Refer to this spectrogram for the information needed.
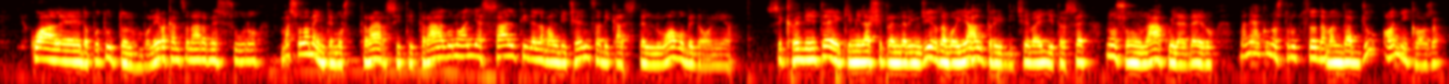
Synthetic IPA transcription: ilkwaːled̪ɔːpot̪ut̪ːonoɱvoleːvakant̪sjonaːɾeanesːuːno | masolament̪emost̪ɾarsik̪et̪ɾaːɡonoaʎːiasːalt̪id̪elːamald̪it͡ʃɛnt̪sad̪ikast̪ɛlnwɔːvobed̪ɔ̰ːnja̰ | sekɾed̪eːt̪ek̟emːilaʃːipɾɛnd̪eɾeind͡ʒiːɾod̪avojalt̪ɾid̪it͡ʃeːvaeʎːit̪ɾasːenonsoːnounaːkwilaɛvːeːɾo | manɛaŋk̟eunost̪ɾut̪sːod̪amand̪ard͡ʒuɔɲːikɔːza

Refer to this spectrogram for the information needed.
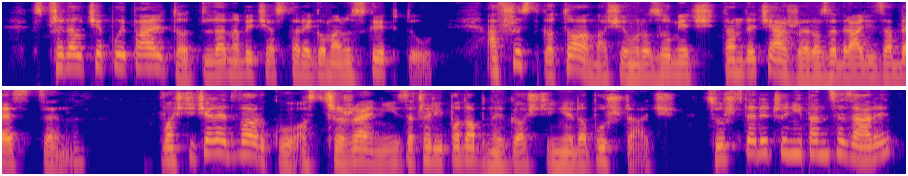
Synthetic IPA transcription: spʂɛd̪awt͡ɕɛpwɘpalt̪ɔ̰d̪lanabɘt͡ɕast̪aɾɛɡɔmanuskɾɘpt̪ṵ | ʔa̰fʂɘst̪kɔt̪ɔmaɕɛ̃ɾɔzumʲjet͡ɕt̪and̪ɛt͡ɕaʐɛɾɔzɛbɾalʲizabɛst̪sɛ̰n | vwaɕt͡ɕit͡ɕɛlɛd̪vɔɾkṵʔɔ̰stʂɛʐɛɲizat͡ʂɛlʲipɔd̪ɔbnɘɣɡɔɕt͡ɕiɲɛd̪ɔpuʂt͡ʂa̰t͡ɕ | t̪suʂft̪ɛd̪ɘt͡ʂɘɲipant̪sɛzaɾɘ

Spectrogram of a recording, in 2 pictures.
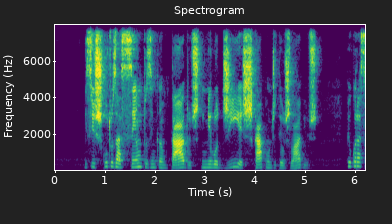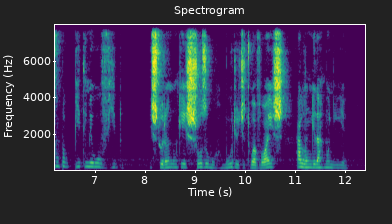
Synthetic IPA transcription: isiːʃkut̪uːzasẽnt̪ʊzẽŋkɐ̃nt̪ad̪ʊʃkɪẽj̃melod͡ʒiɐɪʃkapɐ̃w̃d͡ʒɪt̪ewzlabjʊʃs | mewkoɾasɐ̃w̃pawpit̪ẽmewowvid̪ʊ | iʃt̪uɾɐ̃nd̪ʊũkejʃozʊmuɾmuɾjʊd͡ʒɪt̪uɐvɔjʃ | alɐ̃ŋɡid̪aaɾmoniɐ

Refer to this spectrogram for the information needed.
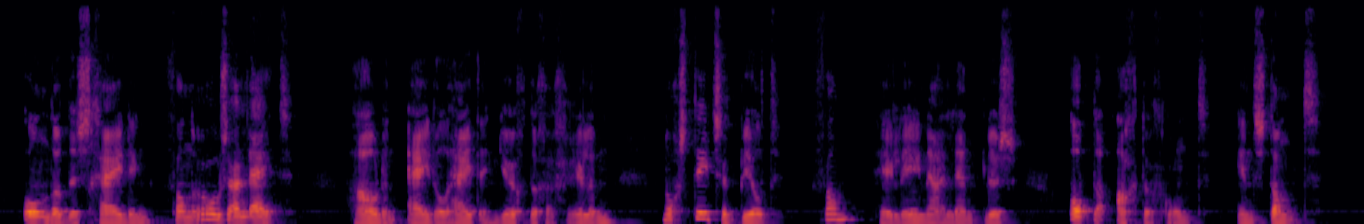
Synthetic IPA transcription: ɔndəɹdəsχɛjdɪŋfɑnrowzalɛjt | hɑwdənɛjdəlˠɦɛjtɛ̰njøɥχtəχəχrɪlən | nɔχstejtsɦəd̚bɪːlˠt | fɑnhelejnalɛntləs | ɔp̚də̰ʔɑχtərχrɔnt | ɪnstɑnt

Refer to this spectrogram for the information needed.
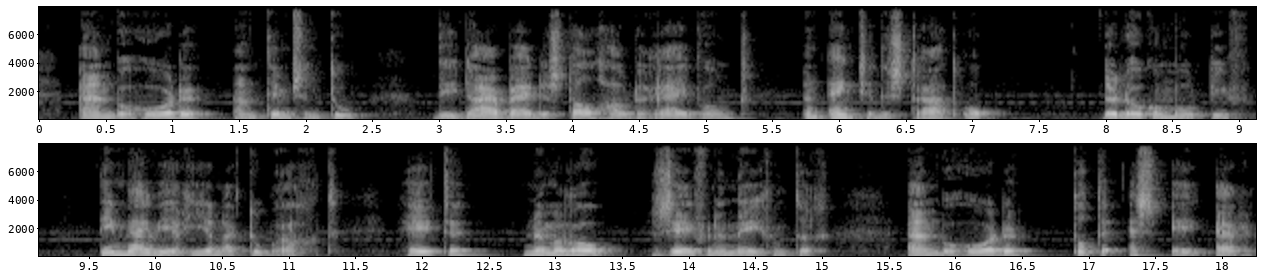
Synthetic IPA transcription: ɛnbəhʊːɹdəaːntɪmsəntu | didaːɹbɛjdəstɑlˠɦɑwdərɛjʋont | ənɛjnt͡ʃədəstraːtʰɔp̚ | dəlowkomotif | d̥imɛjʋɪːɹɦiːɹnaːɹtubrɑχt | hejtə | nømərow | zejvənənejχəntəχ | ɛnbəɦʊːɹdə | tɔt̚dəɛseɛɹ

